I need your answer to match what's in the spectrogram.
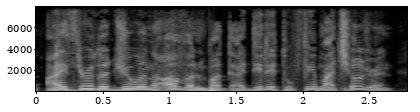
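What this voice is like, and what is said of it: Mock German accent. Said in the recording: “I was trying to do a German accent ... My accents are completely like ... I used to be a little tighter at the accents”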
